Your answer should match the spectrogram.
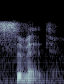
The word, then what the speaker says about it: Civet: So it's Civet. – Civet. – Like Chevette. That's right. Civet.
